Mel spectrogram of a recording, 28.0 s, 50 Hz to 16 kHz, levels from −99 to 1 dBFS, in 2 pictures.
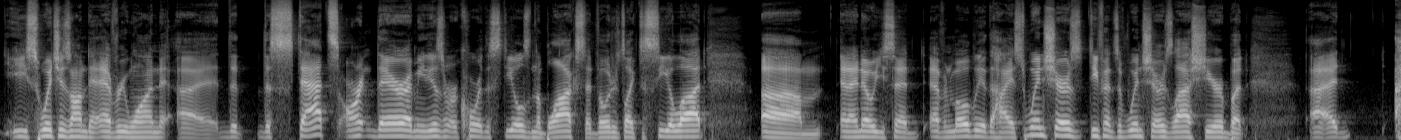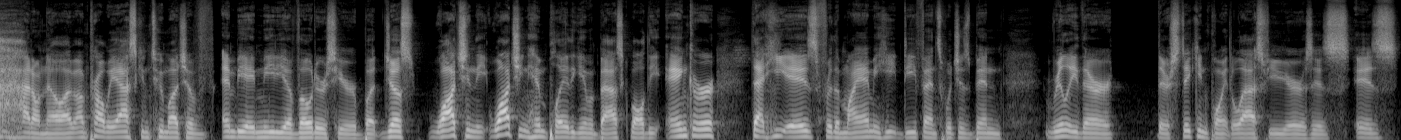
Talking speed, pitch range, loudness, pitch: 210 wpm, 120-150 Hz, -29 LUFS, 135 Hz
